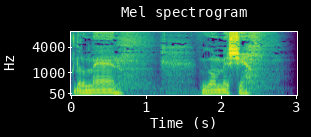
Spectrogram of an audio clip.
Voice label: survivor mourn mechanic, coach, survivor voice; source engine; left 4 dead 2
